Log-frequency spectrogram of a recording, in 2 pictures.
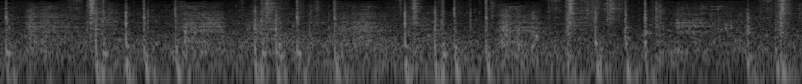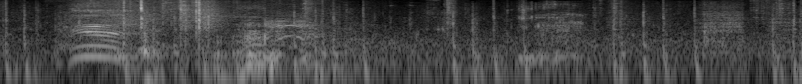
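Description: A horse's hooves clop quickly on stone.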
